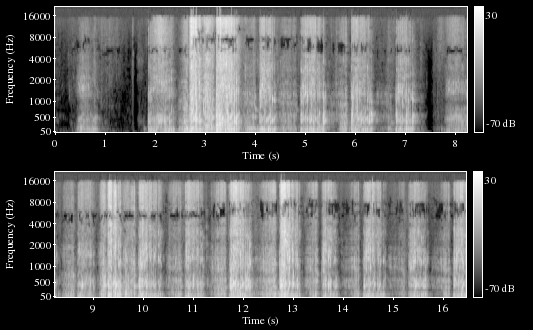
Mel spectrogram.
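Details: Lion producing a long, dense run of harsh, snarling roars and growls, bursts coming in quick succession with only short gaps, loud and gravelly throughout.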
